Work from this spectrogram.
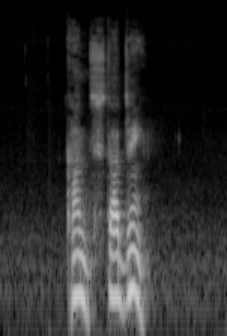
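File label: "kanasdatsi", Cherokee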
